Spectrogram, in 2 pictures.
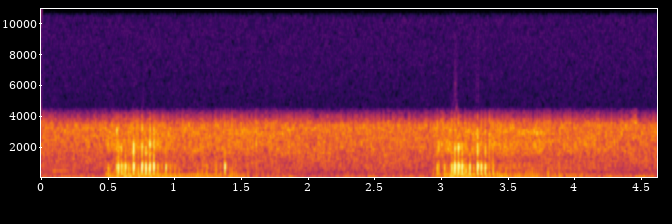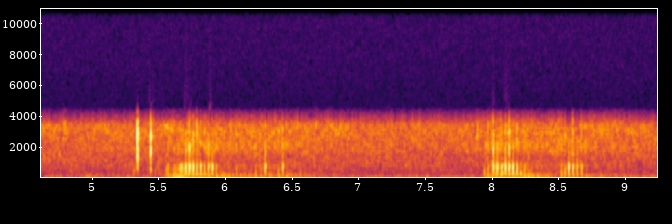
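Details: Rhythmic rough breathing noises recurring about every 2.5 seconds, roughly 25 a minute, during an afternoon sleep; snoring.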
